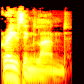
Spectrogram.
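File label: "grazing", British English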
